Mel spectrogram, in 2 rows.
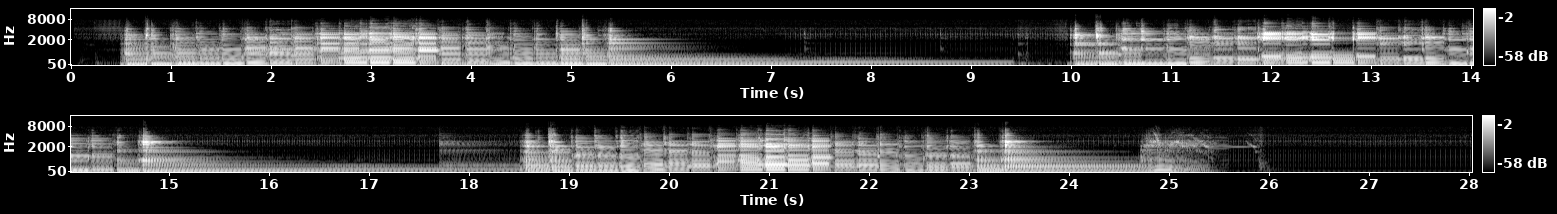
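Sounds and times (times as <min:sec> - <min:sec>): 
bass: 0:00.2 - 0:28.0.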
